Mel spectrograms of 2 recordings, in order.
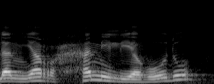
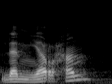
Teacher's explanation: لماذا حركنا الميم بالكسرة؟ نقول حتى لا يلتقي ساكنان، وإلا فهي لم يرحم، علامة جزمه السكون.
